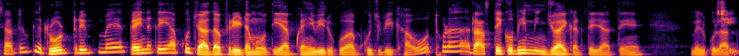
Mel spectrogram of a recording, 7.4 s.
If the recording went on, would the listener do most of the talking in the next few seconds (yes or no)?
no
